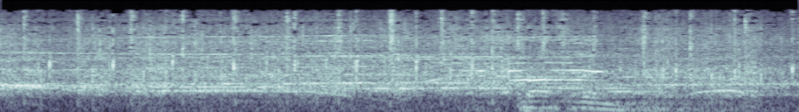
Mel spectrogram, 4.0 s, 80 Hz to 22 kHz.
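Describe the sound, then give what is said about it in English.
A large crowd at D23 cheers and shouts wildly in a steady, loud roar as Ewan McGregor walks out on stage, with scattered applause and rising excited yells, sustained throughout without a break. “So obviously Ewan McGregor is walking out on stage right now at D23, so that's why the crowd is going nuts.”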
